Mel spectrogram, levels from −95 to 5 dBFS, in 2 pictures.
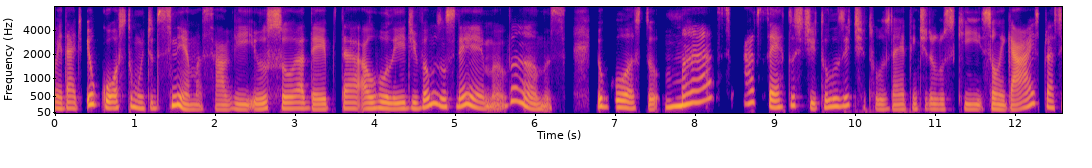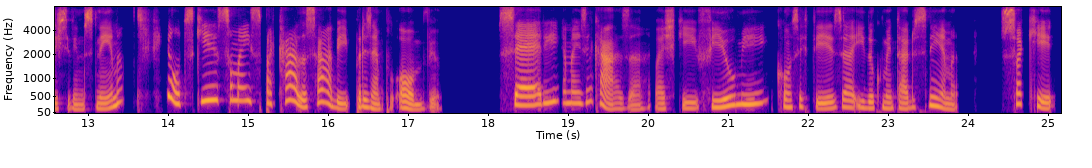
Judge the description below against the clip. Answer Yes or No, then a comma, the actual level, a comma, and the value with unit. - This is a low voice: No, high, 190 Hz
